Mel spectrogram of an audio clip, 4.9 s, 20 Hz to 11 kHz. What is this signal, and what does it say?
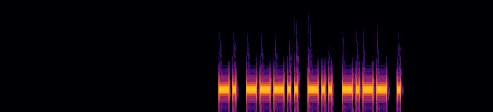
Morse code, heard as a keyed tone, about 36 wpm, 700 Hz. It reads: N8DYE
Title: USA Call Signs - 5 Characters - 35wpm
